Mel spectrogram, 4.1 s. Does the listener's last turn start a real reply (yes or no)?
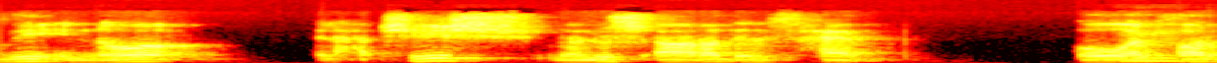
no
